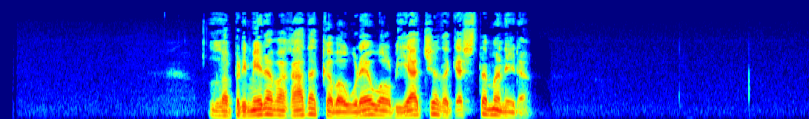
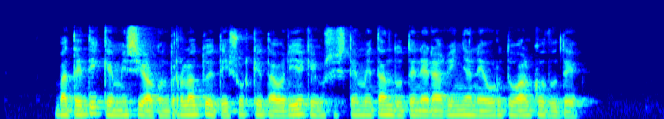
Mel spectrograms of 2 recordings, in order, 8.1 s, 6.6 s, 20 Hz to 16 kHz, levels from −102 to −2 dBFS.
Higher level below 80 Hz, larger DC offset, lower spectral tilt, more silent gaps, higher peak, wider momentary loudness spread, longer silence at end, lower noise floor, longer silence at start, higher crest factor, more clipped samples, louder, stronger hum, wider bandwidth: first, -56 dBFS vs -76 dBFS; neither; about the same, -5.5 dB/octave vs -4.5 dB/octave; neither; first, -2 dBFS vs -26 dBFS; about the same, 9 LU vs 7 LU; first, 2.85 s vs 0.8 s; second, -80 dBFS vs under -90 dBFS; first, 2.1 s vs 0.55 s; about the same, 22 dB vs 18 dB; neither; first, -20 LUFS vs -44 LUFS; neither; first, 11.5 kHz vs 7.6 kHz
